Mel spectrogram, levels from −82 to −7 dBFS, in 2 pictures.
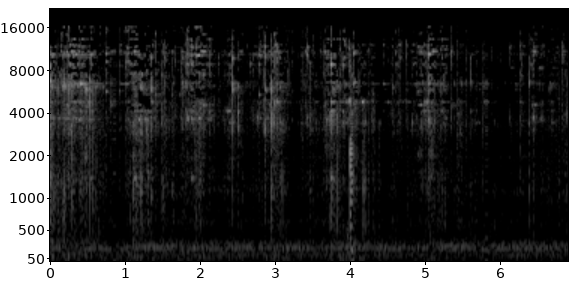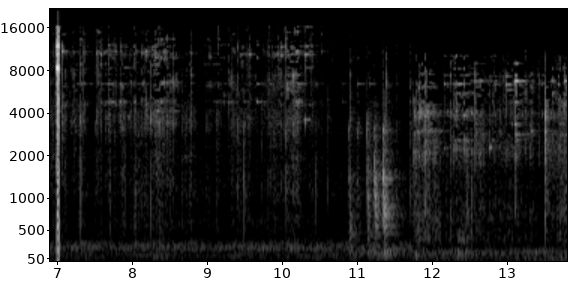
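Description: Corrupt frames are decoded at 0.85–0.88 s, 3.95–4.05 s, 5.81–5.84 s and 6.97–7.11 s. Each time, a few damaged compressed frames play anyway, misplacing energy in frequency. The first and third are faint blips, the second louder, the last a strong burst.

From 11.75 s to the end, the section is at the wrong speed, running at 0.62 times normal. Pitch drops roughly seven semitones along with the slowdown, so the sound turns deep and sluggish, likely from playback against a mismatched clock.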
